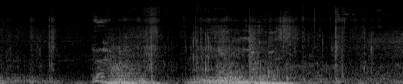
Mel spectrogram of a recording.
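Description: A heavy stone lid grinds and thuds open.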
